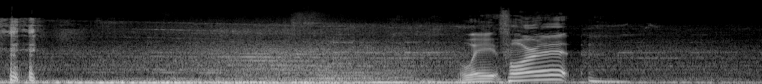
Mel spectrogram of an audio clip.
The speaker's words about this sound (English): Oh, here comes a train. That's rad. Oh, there you go. We'll just wait for this train.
